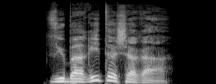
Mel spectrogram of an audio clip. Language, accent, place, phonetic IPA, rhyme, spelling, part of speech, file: German, Germany, Berlin, [zybaˈʁiːtɪʃəʁɐ], -iːtɪʃəʁɐ, sybaritischerer, adjective, De-sybaritischerer.ogg
- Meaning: inflection of sybaritisch: 1. strong/mixed nominative masculine singular comparative degree 2. strong genitive/dative feminine singular comparative degree 3. strong genitive plural comparative degree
